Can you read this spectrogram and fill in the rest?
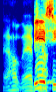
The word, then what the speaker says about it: Spiess: Spiess, you got it right the first time.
